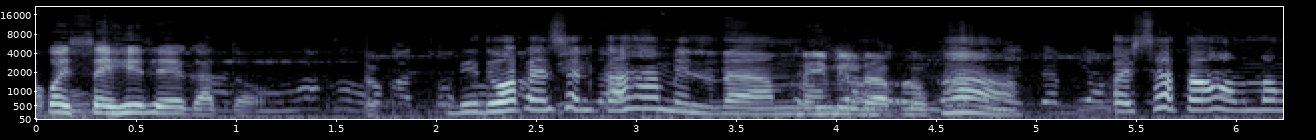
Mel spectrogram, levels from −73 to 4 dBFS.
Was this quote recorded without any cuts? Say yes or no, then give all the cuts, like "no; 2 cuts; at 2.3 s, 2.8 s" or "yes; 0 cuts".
no; 2 cuts; at 1.6 s, 5.2 s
